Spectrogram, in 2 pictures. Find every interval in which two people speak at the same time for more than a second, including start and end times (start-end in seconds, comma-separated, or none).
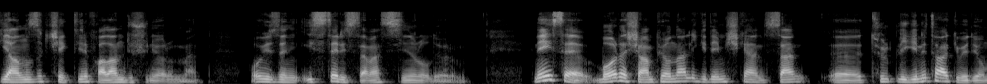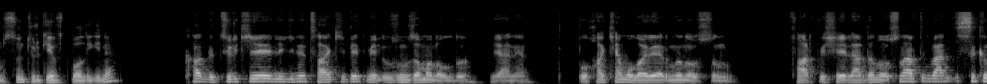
none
